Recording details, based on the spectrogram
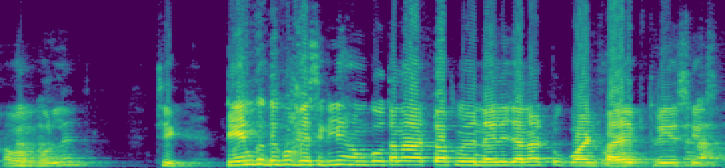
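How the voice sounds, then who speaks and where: High-voiced male teacher, echoey classroom. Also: fairly even intonation, a little fast, darkish tone, dull audio. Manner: questioning, checks understanding often. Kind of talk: classroom lesson.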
